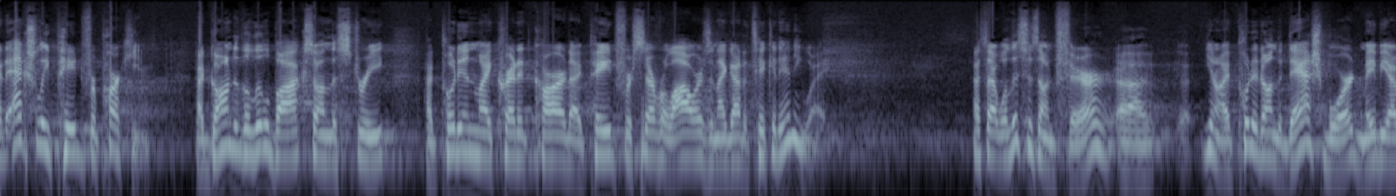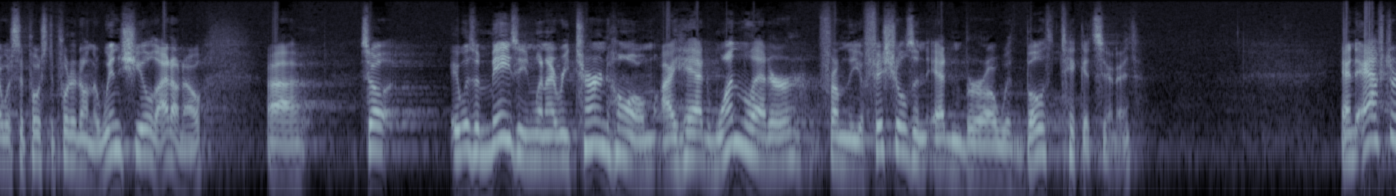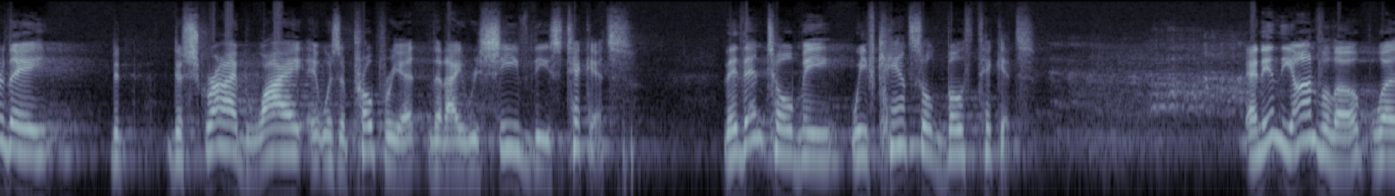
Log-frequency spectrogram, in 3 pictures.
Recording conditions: large echoing room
